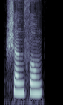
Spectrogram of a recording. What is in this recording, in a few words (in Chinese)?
"山峰", Chinese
